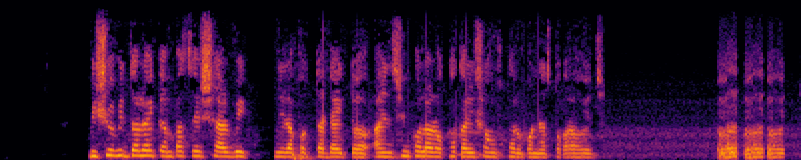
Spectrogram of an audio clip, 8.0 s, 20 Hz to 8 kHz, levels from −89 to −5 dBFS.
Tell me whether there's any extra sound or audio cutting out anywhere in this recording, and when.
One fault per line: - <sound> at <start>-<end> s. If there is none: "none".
- laugh at 7.2-7.8 s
